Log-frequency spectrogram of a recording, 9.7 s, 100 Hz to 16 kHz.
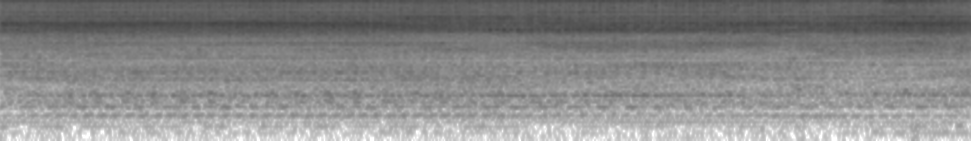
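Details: Skoda Rapid 1.6 CFNA 105 hp petrol engine at idle: fast irregular tapping over a thin, hissy engine note; a clear internal knock, owner asks what is knocking, cause not yet pinned down.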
